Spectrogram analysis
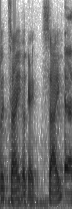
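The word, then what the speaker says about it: ξ: Yeah, for some reason in Uh, English the letter X is sometimes pronounced as a Z. Don't ask why. Yeah, Just I like know that. in Greek it's Why? called she with like SH, but yeah, okay, that's Sai.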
